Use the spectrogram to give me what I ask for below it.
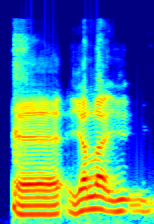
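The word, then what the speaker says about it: يلا: But in spoken Arabic, we just combine it, and it's pronounced Yalla as you pronounce it.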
